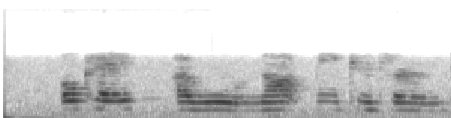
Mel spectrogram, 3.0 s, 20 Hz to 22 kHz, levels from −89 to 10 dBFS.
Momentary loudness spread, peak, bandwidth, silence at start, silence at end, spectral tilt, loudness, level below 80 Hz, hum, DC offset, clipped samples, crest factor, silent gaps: 11 LU; -6 dBFS; 4.1 kHz; 0.05 s; 0.05 s; -7 dB/octave; -24 LUFS; -54 dBFS; none; under 0.1%; under 0.1%; 18 dB; none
